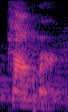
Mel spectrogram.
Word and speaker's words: plumber: This one is supposed to be pronounced as a plumber. Plumber. Plumber. Silent B. Once again, silent B.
